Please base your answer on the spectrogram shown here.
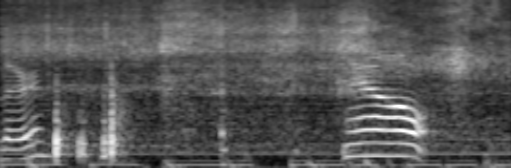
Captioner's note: meat sizzling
